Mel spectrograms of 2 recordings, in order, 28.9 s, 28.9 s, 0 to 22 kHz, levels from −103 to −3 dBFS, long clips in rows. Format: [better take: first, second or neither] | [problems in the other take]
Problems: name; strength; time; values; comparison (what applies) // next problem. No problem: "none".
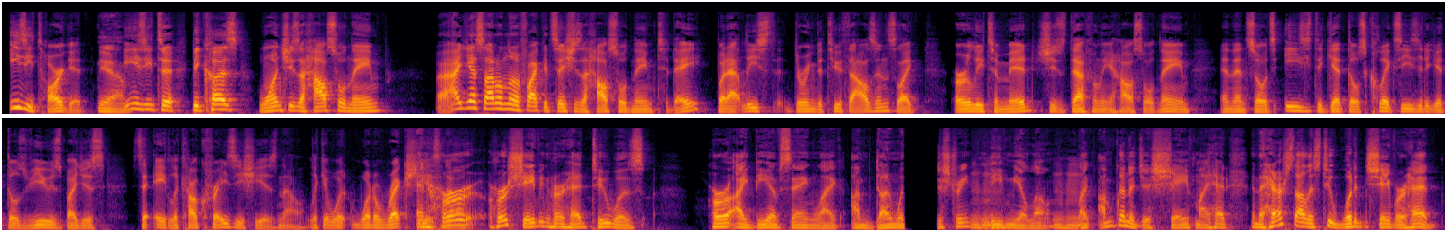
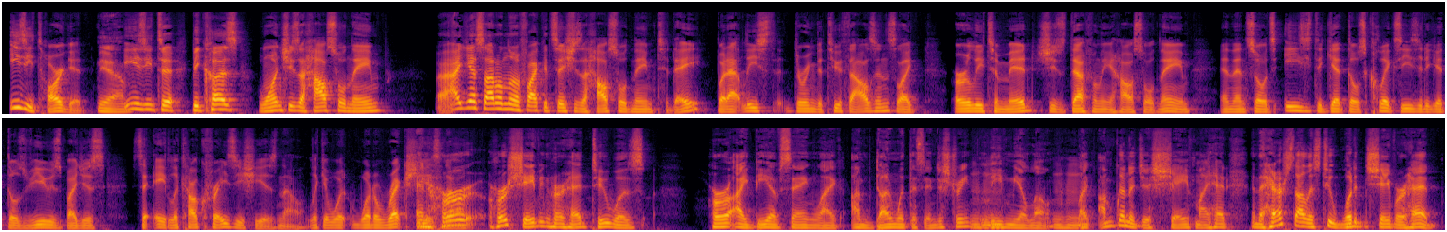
second | audio cutting out; at 23 s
